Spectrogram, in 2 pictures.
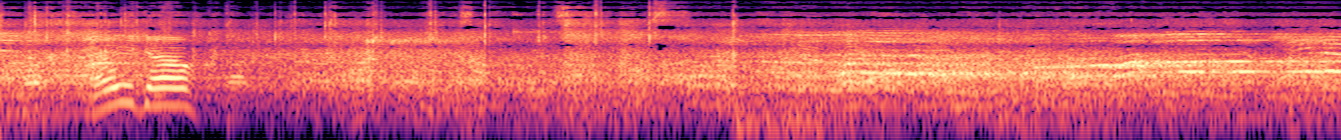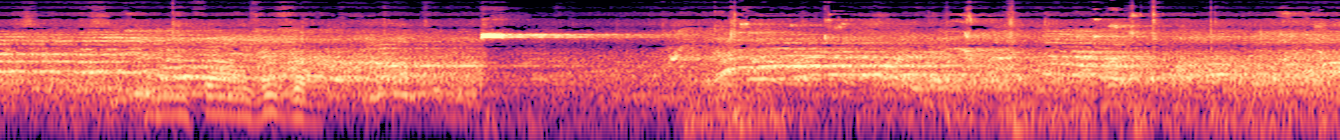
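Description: Spectators talk and cheer in a large echoing hall.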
